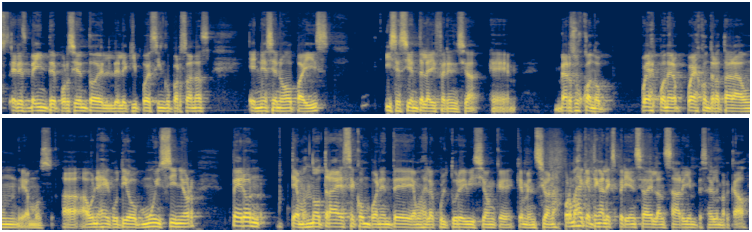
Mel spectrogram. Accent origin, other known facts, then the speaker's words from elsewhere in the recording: Peru; Perú, de donde soy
